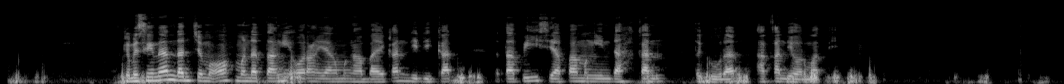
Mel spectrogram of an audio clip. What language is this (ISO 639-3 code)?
ind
